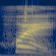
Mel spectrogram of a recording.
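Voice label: "hui", fourth tone, Mandarin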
